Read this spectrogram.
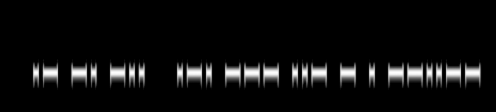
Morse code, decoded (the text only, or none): AND ROUTE,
